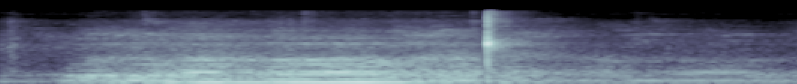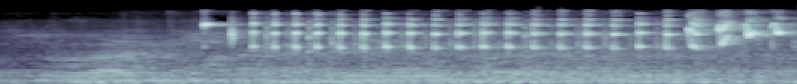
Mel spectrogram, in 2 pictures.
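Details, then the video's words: ["After a few seconds of human voice and a single sharp click, a lovebird bursts into ngekek song, the long 'konslet' chatter used to lure other lovebirds: rapid high pulses, getting louder toward the end."] "LoveBird Konslet Ngekek Panjang Terbukti Ampuh Pemancing Love Bird Ikut Ngekek"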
